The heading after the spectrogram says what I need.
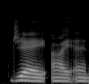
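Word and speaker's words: djinn: I love it yeah because Jin is like if it's spelled with a d j i n n it's a Jin Nikki thank you for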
